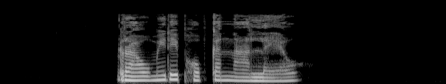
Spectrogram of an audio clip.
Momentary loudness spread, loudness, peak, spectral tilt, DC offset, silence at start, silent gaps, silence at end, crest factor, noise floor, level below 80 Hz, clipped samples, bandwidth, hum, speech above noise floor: 11 LU; -20 LUFS; -2 dBFS; -5.5 dB/octave; under 0.1%; 1.2 s; none; 1.5 s; 22 dB; -73 dBFS; -66 dBFS; under 0.1%; 11.5 kHz; none; 54 dB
